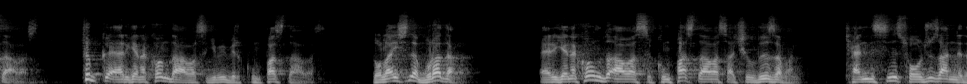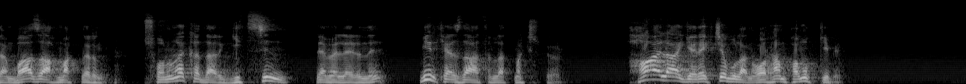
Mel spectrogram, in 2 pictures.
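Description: From about 11.8 s right through to the end of this speech clip there's DECT cordless phone buzz, a steady, thin buzz sitting well under the speech, roughly 35 dB down. It repeats at 100 Hz, a burst every 10 ms, which is the giveaway. A DECT handset or base station close by is transmitting those short radio pulses, and something in the audio circuit is rectifying them, so each burst turns into a click and the train becomes a harmonic-rich drone.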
